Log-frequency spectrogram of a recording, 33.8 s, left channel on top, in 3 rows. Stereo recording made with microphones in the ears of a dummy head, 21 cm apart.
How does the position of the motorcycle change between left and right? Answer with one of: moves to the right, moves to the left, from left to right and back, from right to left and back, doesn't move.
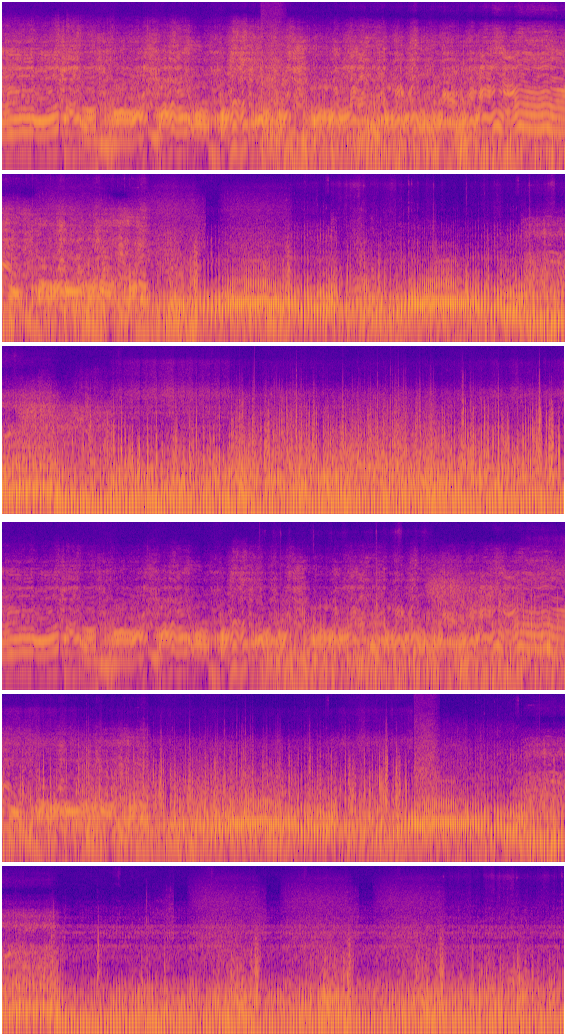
moves to the right.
